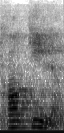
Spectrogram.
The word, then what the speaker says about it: tranquille: En fait on dira l'île tranquille antiatomique ville inle basile codicile antialcoolique gile.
